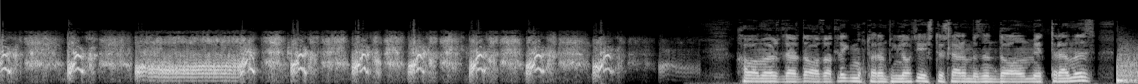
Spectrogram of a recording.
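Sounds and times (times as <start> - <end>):
stray dogs barking: 0.0 - 7.0
speech: 7.4 - 11.2.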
